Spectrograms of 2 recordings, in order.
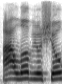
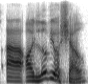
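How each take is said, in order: First: It is said in a put-on character voice. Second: It is said in the speaker's normal voice.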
